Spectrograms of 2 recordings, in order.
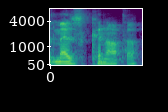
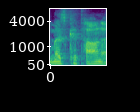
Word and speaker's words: Maz Kanata: No, this is just it's relevant to Maz Kanata. Yeah. Or Maz Katana, as everyone kept mispronouncing when it came out.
